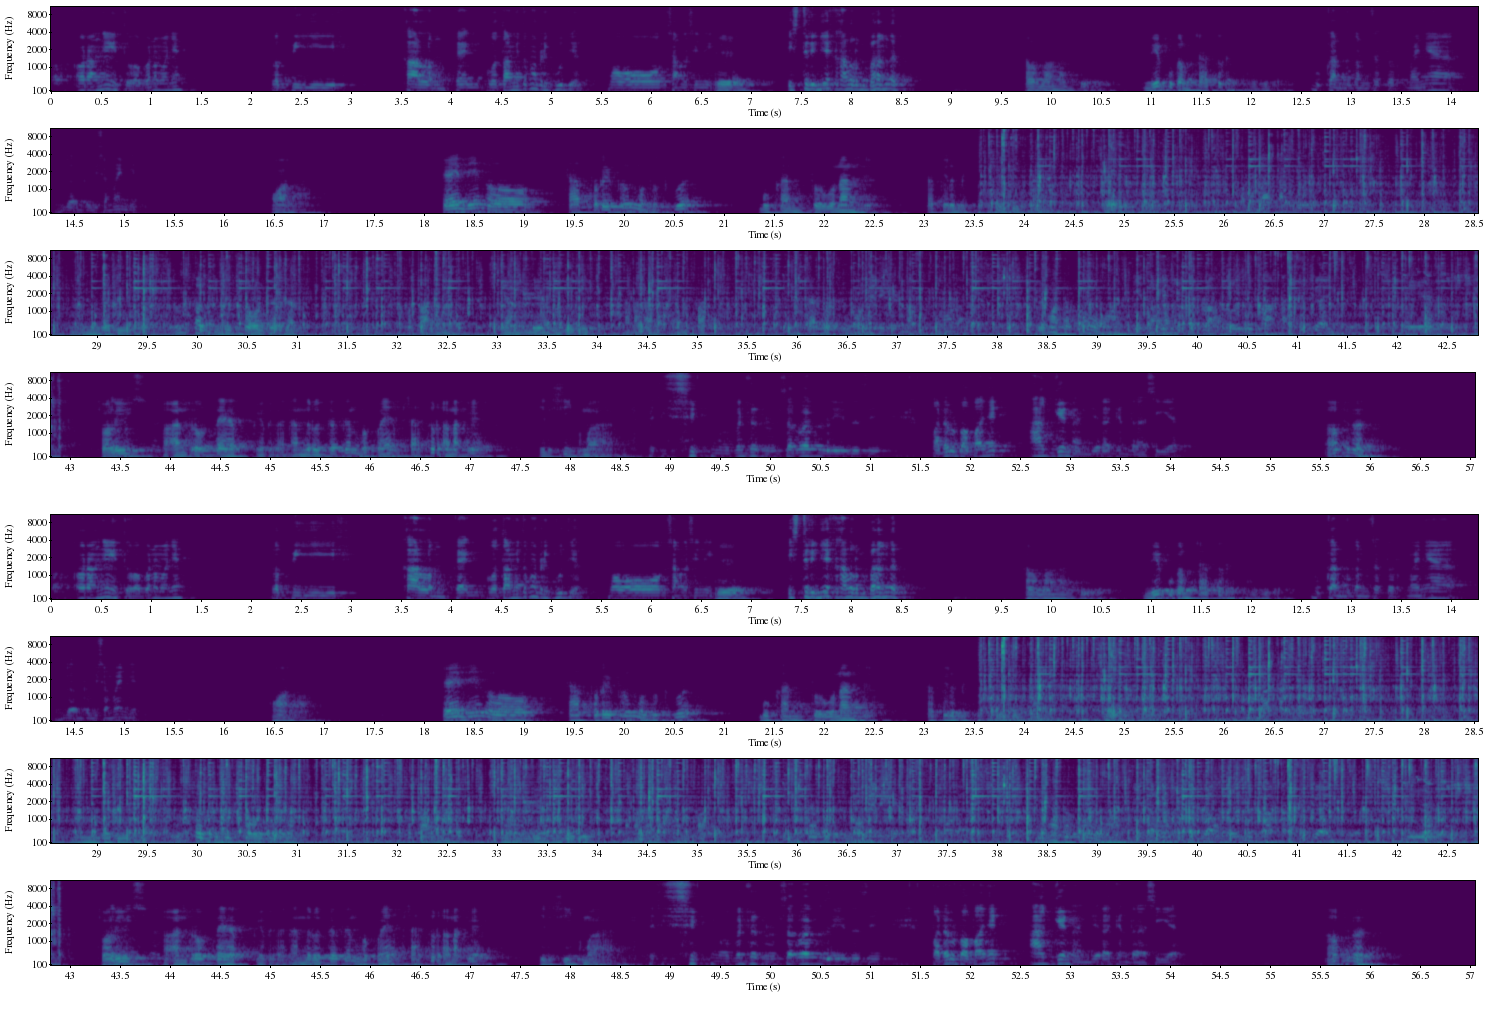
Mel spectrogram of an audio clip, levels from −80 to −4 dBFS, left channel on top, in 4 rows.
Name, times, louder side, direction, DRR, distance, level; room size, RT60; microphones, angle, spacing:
voice 1, 0.0-3.1 3.5-6.7 7.3-8.7 9.0-9.1 12.6-15.2 26.1-27.0 36.6-37.8 39.3-42.0 43.4-43.9 48.8-54.1 54.7-55.0, right 2 dB, 5° right, 1.7 m, -55 dB
voice 2, 9.7-10.5 10.9-12.3 16.5-16.9 18.2-19.1 19.4-20.7 21.3-22.6 23.0-24.3 24.8-25.5 28.7-31.1 32.0-32.7 33.0-34.0 34.3-35.2 35.8-36.7 38.4-40.2 42.0-42.7 43.3-47.4 47.7-48.7 55.5-56.0, equal, 50° left, 4.8 m, -52 dB
Drip, 23.5-42.9, right 7 dB, 25° right, 1.0 m, -41 dB
21.0 x 16.5 x 8.7 m
head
